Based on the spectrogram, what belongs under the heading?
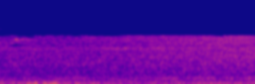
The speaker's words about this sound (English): Wow, did you hear that truck? Isn't that amazing? It's just like music.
